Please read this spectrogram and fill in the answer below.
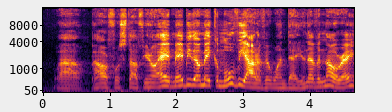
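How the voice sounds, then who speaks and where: Here is a man with a New Jersey accent and a bright, sharp tone. He talks at a fairly quick pace in a fairly high pitch with lively intonation. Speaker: podcast host. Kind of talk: podcast interview. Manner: casual.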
